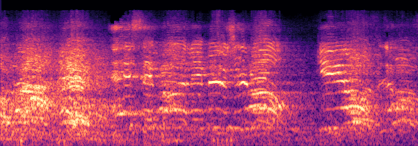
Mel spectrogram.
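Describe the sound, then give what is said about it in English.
A large crowd of thousands marching through rainy streets in Paris against Islamophobia chants and shouts together, a dense, loud roar of many voices rising and falling in waves, with individual raised voices cutting through. “Thousands of people marched in Paris and other French cities against Islamophobia, targeting Western Europe's largest Muslim population.”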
